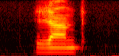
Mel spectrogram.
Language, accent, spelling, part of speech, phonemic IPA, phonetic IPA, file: Armenian, Eastern Armenian, ժանտ, adjective, /ʒɑnt/, [ʒɑnt], Hy-ժանտ.ogg
- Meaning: 1. merciless, cruel; harsh, relentless; evil 2. disgusting; bad; bitter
